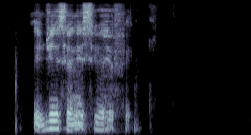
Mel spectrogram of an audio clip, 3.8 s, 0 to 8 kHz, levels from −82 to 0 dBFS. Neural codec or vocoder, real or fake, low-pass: vocoder, 22.05 kHz, 80 mel bands, HiFi-GAN; fake; 7.2 kHz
